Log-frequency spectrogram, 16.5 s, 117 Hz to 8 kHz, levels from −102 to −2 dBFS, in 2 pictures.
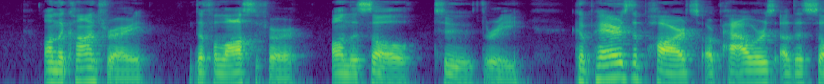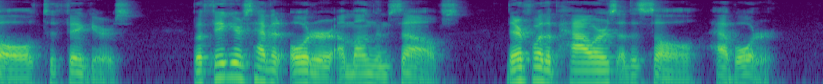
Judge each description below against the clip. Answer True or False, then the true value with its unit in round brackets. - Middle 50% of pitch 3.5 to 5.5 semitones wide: True (4.4 semitones)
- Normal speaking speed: False (125 wpm)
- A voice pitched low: True (100 Hz)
